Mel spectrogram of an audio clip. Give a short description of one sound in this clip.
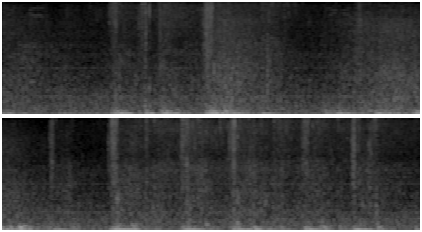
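Water splashes and swirls as a large creature swims.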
